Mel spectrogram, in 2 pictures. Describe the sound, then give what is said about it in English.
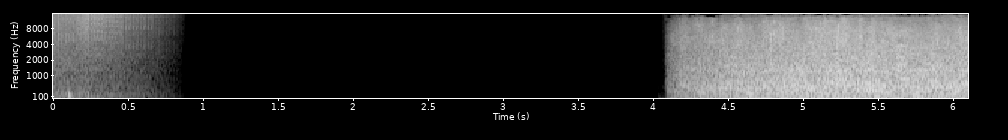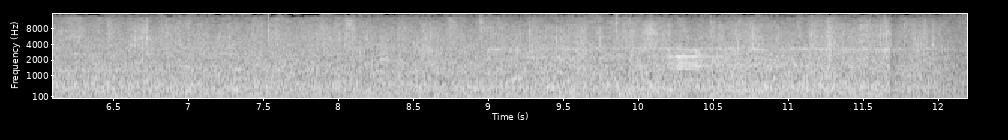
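After a short blip and a few seconds of silence, a loud train rumbles through a station, a dense steady roar with rattling wheels continuing to the end, with faint voices mixed in. “I think next step is taxi to the train station.”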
